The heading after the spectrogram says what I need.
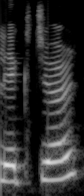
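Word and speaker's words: lecture: সো the next rule number 6, শব্দে টি থাকলে, টি এর পরে ইউ থাকলে টি এর উচ্চারণ চ এর মতো হয়। For example, লেকচার, century and স্ট্রাকচার।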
